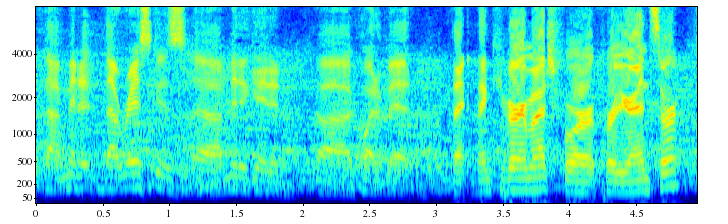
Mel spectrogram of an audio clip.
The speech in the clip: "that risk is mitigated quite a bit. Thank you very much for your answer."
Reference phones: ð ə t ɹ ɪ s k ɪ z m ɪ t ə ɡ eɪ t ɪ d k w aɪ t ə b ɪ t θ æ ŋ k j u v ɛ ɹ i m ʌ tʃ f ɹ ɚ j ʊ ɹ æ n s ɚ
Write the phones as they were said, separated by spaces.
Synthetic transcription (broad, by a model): ð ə t ɹ ɪ s k ɪ z m ɪ t ə ɡ eɪ t ɪ d k w aɪ t ə b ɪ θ θ æ ŋ k j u v ɛ ɹ i m ʌ tʃ f ɹ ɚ j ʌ ɹ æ n s ɚ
